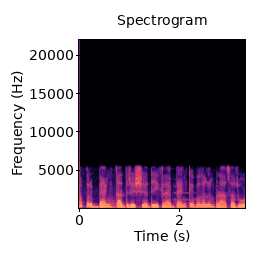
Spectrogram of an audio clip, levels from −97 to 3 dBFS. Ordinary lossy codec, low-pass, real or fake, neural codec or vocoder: none; 5.4 kHz; real; none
